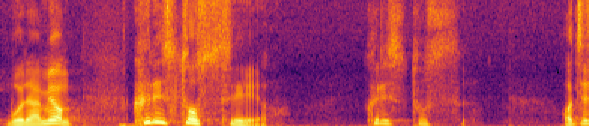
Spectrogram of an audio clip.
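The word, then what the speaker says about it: Χριστός: 그런데 우리가 그리스도 우리가 예수 그리스도를 뜻하는이 헬라어 발음이 뭐냐면 크리스토스예요 크리스토스 어제 좀 비슷하지 않습니까이 그리스도라는 이름의 뜻이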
